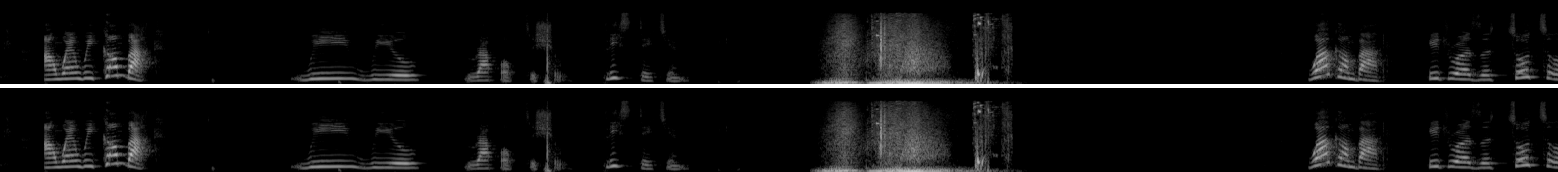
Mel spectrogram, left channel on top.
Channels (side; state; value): both; identical; correlation 1.00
